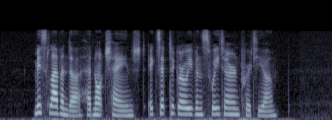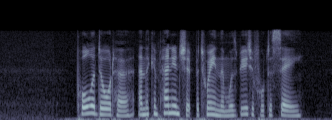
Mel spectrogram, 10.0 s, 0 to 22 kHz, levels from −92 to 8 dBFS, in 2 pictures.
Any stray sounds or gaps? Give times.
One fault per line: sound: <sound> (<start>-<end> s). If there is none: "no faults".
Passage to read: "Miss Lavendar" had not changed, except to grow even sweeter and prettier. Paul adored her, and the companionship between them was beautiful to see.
no faults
